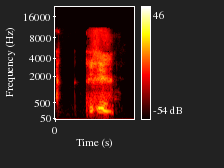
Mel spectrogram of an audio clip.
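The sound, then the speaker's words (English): A single loud sneeze: a quick sharp intake, a short pause, then a forceful hissy blast lasting about half a second before trailing off into silence. “Just bless you.”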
